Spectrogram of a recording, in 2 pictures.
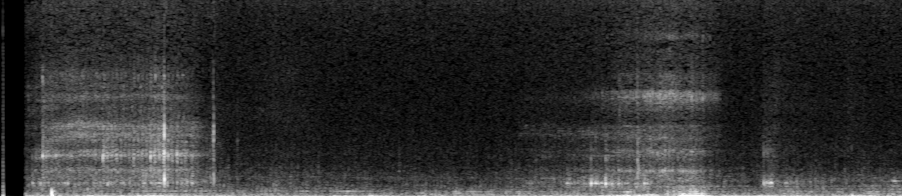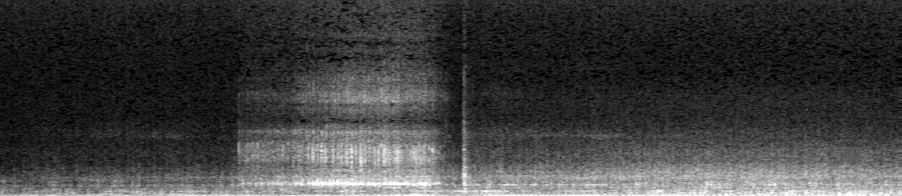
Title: Snoring master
